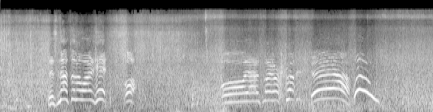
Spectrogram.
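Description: A man speaks loudly and animatedly, close by, over the rushing water.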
